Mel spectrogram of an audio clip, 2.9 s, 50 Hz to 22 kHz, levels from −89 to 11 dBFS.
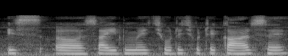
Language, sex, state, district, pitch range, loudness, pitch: Hindi, female, Bihar, Sitamarhi, 195-205 Hz, -24 LUFS, 200 Hz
